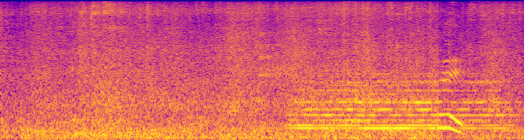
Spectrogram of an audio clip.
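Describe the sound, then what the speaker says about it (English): A long CSX freight train rumbles through a crossing at Fostoria, Ohio, with a continuous rolling roar and a loud multi-tone horn that sounds midway and then bends down in pitch. "This train is so long."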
